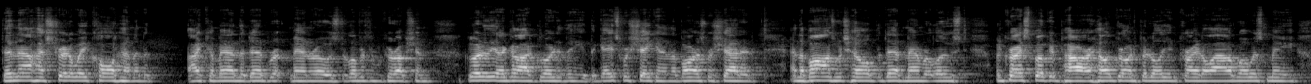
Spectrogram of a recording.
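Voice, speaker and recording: Man rapidly reciting liturgy in echoing room. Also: a little high. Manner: quick, steady recitation with stumbles and self-corrections. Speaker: reader leading a church service. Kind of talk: liturgical chanting of hymn verses.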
